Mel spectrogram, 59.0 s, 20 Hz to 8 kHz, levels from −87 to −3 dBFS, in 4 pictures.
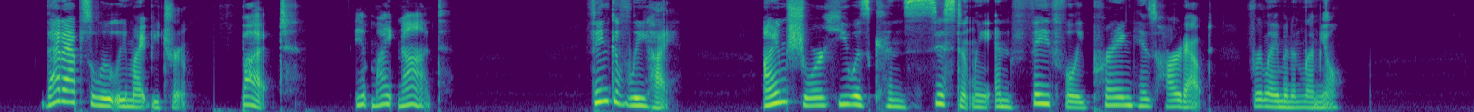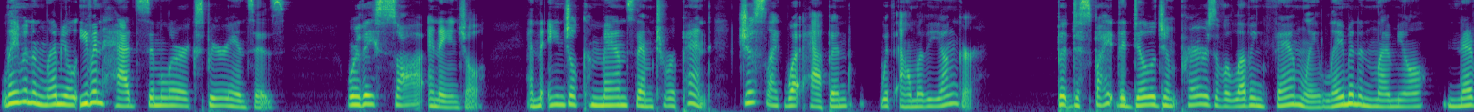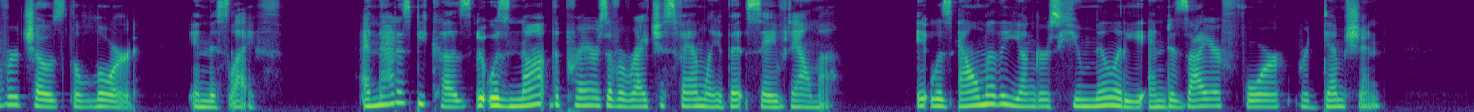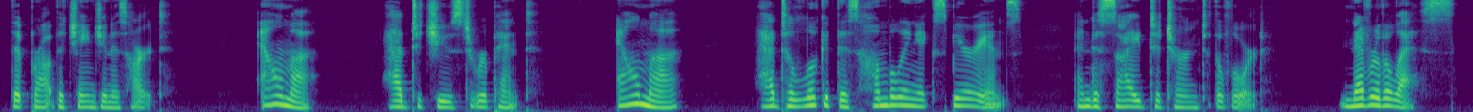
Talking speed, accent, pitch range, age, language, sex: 130 wpm, American, 165-210 Hz, 20-39, English, female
